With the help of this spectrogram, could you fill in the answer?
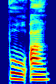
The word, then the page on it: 不安: bù ān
